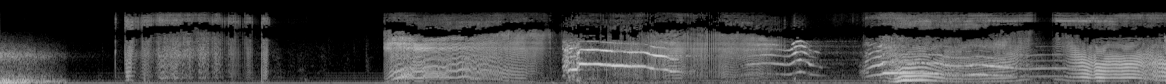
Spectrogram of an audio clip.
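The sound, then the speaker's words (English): A drawn-out series of loud, buzzy farts after eating chili the night before, sputtering at first and then stretching into long, wavering blasts whose pitch wobbles up and down, with no talking. “Matter of fact, I just happened to have had some chili last night, and I think it's beginning to do its job right now.”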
